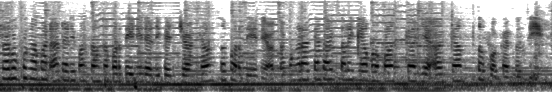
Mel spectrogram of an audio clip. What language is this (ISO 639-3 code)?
ind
